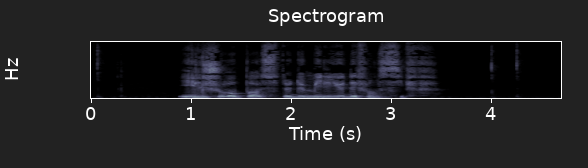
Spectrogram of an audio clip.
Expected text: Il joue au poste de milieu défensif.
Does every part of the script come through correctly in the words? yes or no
yes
